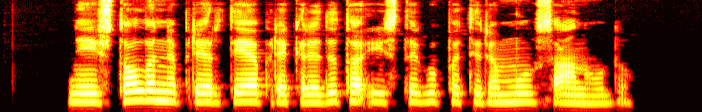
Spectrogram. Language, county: Lithuanian, Vilnius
